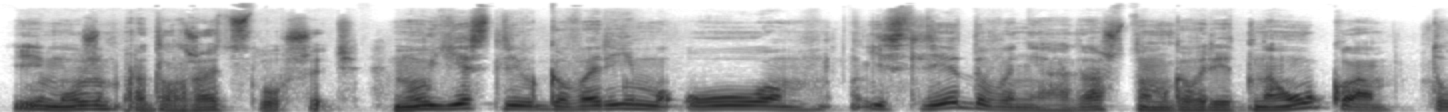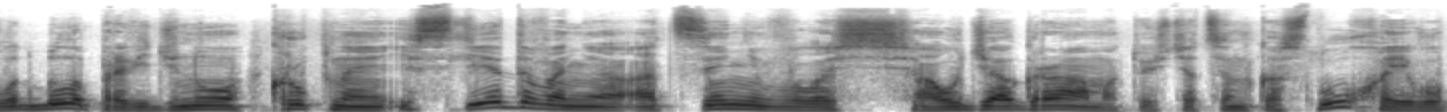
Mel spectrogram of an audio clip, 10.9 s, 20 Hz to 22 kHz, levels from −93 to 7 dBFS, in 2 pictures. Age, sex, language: 20-39, male, Russian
